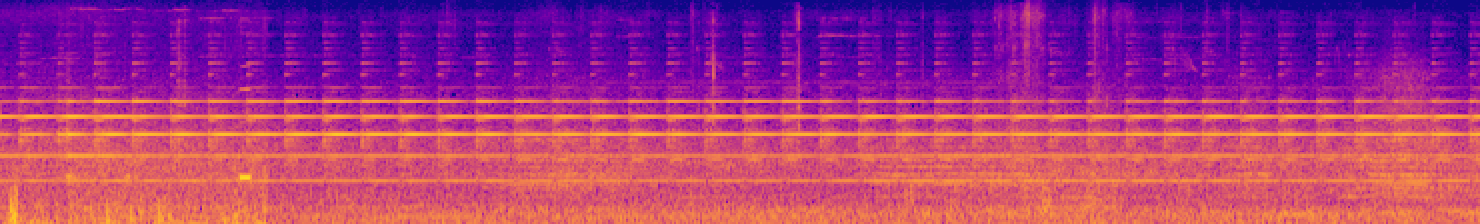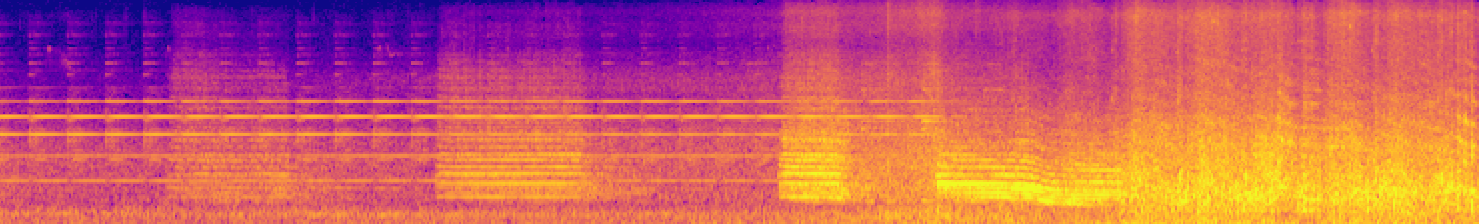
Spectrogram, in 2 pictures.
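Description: A railroad crossing bell rings steadily. An approaching passenger train's horn sounds four blasts, each louder than the last as it nears. The train then passes close by at speed with loud wheel-on-rail noise.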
